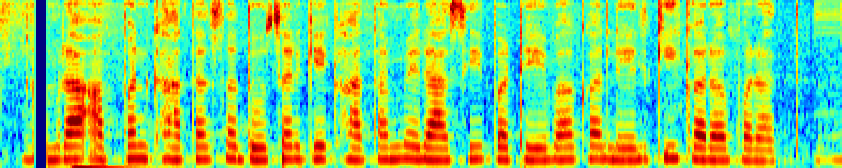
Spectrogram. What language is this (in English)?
Maithili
